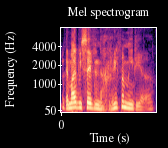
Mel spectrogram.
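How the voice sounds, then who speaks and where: A man's voice: on the high side, animated, fairly quick. A man in casual banter on a live stream, speaking as one of the show's writers.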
